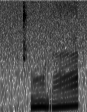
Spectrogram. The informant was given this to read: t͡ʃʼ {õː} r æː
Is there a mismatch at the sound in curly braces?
no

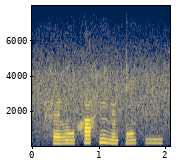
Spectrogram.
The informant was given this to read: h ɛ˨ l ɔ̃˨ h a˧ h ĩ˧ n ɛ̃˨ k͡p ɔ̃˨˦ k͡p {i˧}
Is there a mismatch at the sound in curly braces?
no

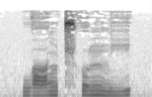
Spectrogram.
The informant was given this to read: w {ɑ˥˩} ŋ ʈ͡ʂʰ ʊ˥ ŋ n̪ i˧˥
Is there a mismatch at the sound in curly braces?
yes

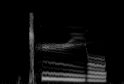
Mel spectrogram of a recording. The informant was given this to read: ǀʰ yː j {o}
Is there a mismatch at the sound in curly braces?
no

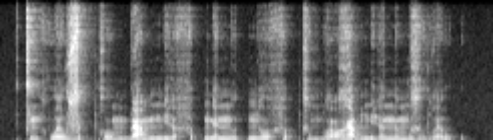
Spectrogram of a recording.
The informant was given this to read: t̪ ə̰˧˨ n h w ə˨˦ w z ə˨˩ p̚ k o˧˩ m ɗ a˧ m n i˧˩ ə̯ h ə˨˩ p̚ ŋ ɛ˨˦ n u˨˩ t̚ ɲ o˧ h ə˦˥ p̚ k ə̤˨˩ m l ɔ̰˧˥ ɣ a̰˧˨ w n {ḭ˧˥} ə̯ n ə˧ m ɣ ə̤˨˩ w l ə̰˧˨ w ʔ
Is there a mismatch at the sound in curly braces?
no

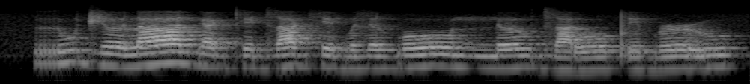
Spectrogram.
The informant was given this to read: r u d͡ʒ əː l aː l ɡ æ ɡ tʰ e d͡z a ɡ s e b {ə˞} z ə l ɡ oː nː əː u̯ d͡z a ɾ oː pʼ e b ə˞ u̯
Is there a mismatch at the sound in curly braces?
yes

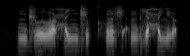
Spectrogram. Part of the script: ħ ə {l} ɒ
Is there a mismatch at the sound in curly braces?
yes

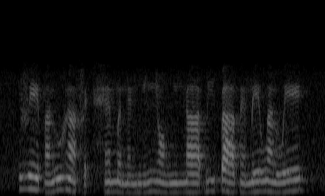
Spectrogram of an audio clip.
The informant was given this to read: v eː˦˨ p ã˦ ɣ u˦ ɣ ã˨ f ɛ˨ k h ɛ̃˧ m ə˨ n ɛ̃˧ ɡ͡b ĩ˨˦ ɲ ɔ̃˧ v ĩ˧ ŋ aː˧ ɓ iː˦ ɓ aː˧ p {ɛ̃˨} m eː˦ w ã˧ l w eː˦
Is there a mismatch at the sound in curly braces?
yes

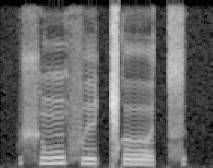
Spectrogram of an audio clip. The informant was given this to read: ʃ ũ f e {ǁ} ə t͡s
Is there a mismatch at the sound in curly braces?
no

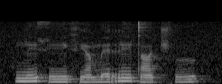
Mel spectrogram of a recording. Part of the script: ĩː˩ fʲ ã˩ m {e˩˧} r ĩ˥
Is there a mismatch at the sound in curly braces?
no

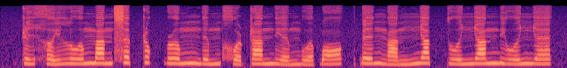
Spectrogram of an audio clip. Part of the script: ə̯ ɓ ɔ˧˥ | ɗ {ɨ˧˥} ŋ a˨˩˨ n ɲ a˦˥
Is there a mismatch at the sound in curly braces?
yes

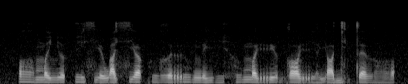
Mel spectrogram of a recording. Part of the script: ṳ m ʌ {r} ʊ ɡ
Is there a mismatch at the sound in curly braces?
yes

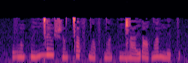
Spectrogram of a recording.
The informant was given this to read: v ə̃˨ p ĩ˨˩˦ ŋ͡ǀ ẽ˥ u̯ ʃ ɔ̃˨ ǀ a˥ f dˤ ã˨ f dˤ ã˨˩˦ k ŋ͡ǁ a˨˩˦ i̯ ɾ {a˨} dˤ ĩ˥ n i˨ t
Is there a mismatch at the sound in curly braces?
no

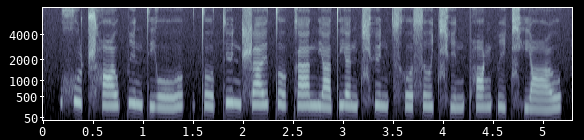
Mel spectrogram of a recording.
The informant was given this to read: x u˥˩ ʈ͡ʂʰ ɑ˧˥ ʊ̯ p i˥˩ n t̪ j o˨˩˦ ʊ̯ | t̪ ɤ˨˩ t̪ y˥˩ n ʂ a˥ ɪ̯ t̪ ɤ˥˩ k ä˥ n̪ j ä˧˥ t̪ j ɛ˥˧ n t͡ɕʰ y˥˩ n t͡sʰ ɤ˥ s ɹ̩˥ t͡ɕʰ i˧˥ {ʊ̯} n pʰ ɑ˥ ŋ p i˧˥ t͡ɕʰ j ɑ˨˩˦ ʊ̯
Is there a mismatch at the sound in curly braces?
yes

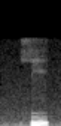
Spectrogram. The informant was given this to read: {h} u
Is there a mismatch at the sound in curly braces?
no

